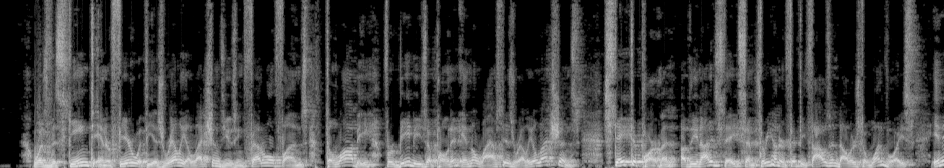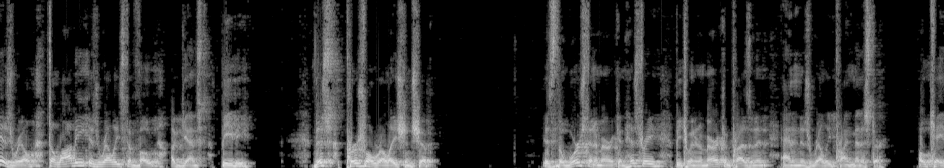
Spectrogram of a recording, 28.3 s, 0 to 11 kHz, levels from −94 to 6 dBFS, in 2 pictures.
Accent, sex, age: American, male, 50-69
